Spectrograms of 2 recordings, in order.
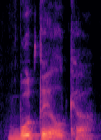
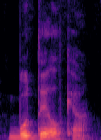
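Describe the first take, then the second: No difference in how they are said.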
